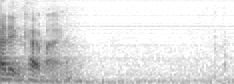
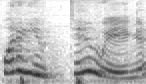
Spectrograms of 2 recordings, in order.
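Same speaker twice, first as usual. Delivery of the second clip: mock disbelief; 7 semitones higher, slower than usual. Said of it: "I'm like".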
